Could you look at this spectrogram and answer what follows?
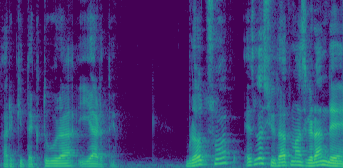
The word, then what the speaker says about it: Wrocław: Wrocław es un nombre difícil de pronunciar para los extranjeros, especialmente para hispanohablantes porque en su nombre tienen una L como con un palito que se pronuncia en polaco como UO. La pronunciación correcta es Wrocław, pero algunas personas eh, de España la conocen como Breslavia, que digamos es la traducción literal.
